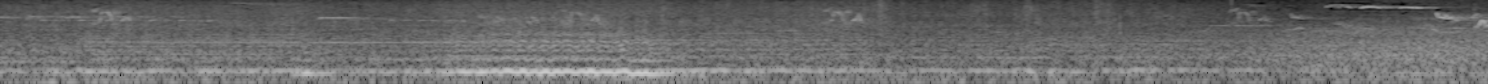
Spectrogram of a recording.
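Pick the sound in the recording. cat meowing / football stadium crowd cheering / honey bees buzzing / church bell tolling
honey bees buzzing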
